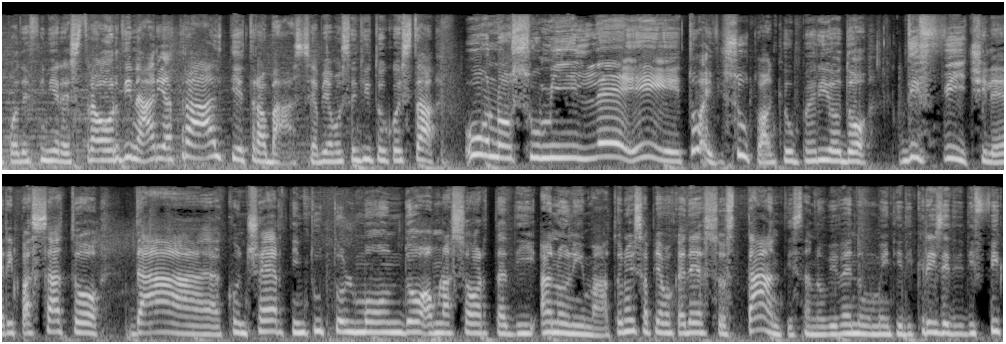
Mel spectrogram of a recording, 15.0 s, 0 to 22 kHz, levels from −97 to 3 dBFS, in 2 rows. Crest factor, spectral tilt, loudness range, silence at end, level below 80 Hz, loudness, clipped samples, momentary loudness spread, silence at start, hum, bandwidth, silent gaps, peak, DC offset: 12 dB; -2.5 dB/octave; 2 LU; 0 s; -42 dBFS; -18 LUFS; under 0.1%; 6 LU; 0 s; none; 16.5 kHz; none; -6 dBFS; under 0.1%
